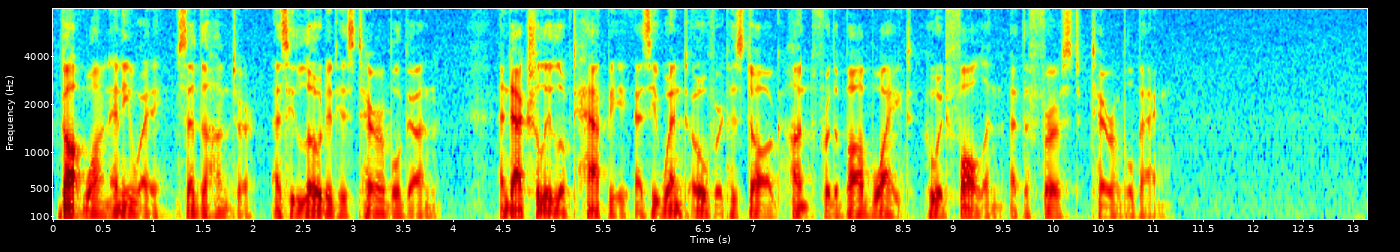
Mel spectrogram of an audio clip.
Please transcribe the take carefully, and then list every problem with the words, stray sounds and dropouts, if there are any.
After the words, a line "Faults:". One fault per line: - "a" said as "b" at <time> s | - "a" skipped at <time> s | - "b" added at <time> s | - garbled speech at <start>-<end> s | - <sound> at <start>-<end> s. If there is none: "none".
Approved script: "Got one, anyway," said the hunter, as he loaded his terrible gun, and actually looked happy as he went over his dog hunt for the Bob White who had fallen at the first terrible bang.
"Got one, anyway," said the hunter, as he loaded his terrible gun, and actually looked happy as he went over his dog hunt for the Bob White who had fallen at the first terrible bang.
Faults:
none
